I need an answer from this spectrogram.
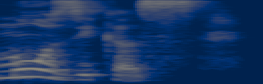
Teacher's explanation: acentuada por ser uma palavra proparoxítona que tem a antepenúltima sílaba mais forte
